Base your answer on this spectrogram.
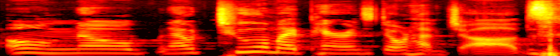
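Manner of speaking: put-on upset child voice, high, loud, near tears. Retelling a daughter's reaction to news of a new company: imitating a crying daughter. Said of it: "my twelve-year-old daughter starts to cry".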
